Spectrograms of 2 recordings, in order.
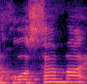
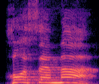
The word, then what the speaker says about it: Hosanna: लेकिन इब्रानी में सच में कैसे उच्चारण होता है? Ho Shana.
